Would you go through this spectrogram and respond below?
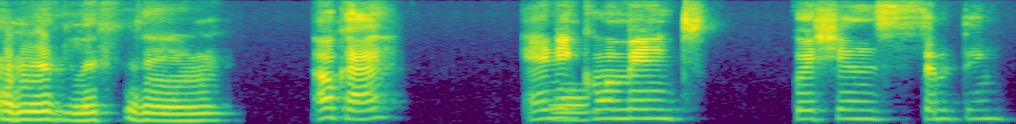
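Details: Adult speaker; no disorder.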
